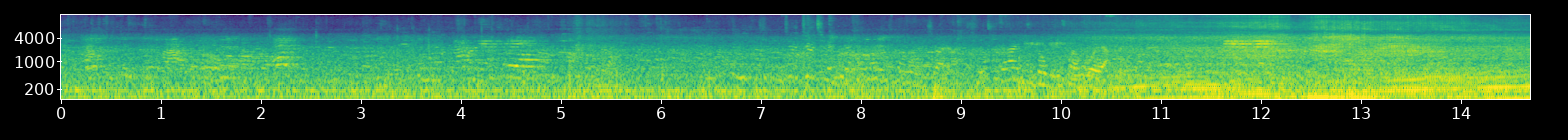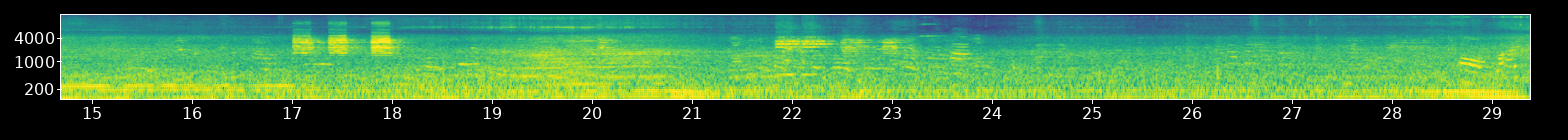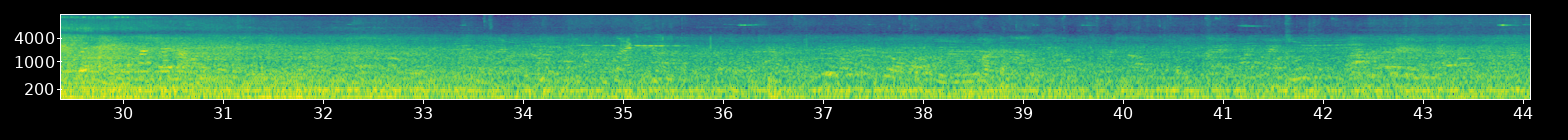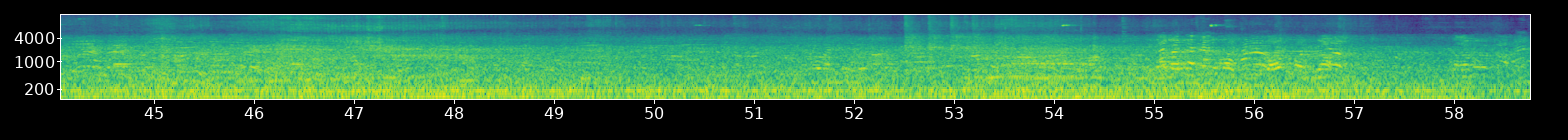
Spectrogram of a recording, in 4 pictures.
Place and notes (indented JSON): {
  "title": "Shanxi Road, Shanghai - in the corner",
  "date": "2013-11-25 17:20:00",
  "description": "Standing next to the restaurant, Shopping street sounds, The crowd, Trumpet, Brakes sound, Footsteps, Binaural recording, Zoom H6+ Soundman OKM II",
  "latitude": "31.24",
  "longitude": "121.48",
  "altitude": "8",
  "timezone": "Asia/Shanghai"
}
